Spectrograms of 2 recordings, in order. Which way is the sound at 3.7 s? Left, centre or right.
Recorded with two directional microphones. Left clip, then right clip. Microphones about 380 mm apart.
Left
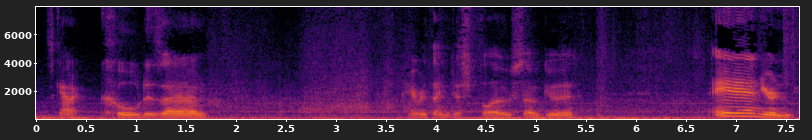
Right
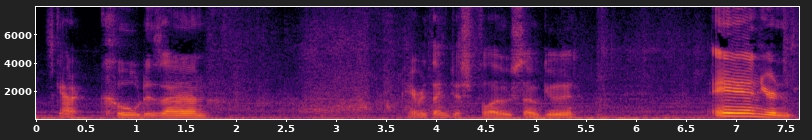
Centre.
